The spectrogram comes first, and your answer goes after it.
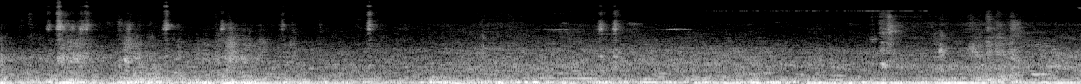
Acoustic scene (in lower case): bus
